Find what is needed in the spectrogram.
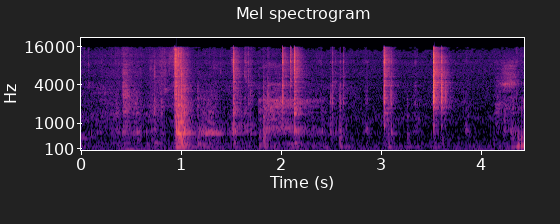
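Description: A handful of short, sharp clicks and light knocks from a plastic ruler and a power-supply cable being moved and laid along a wooden desktop while the cable is measured.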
